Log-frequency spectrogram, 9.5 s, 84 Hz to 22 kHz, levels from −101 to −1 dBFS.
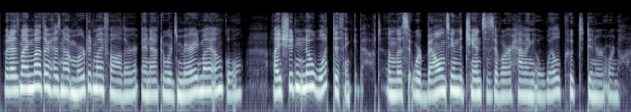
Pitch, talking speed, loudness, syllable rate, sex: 220 Hz, 230 wpm, -16 LUFS, 6.2 syllables/s, female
